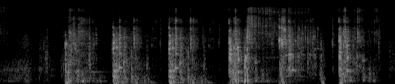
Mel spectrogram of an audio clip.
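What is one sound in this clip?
A sword strikes a skeleton with sharp hits.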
